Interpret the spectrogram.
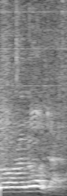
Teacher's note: do make the R links when there isn't an R in the spelling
